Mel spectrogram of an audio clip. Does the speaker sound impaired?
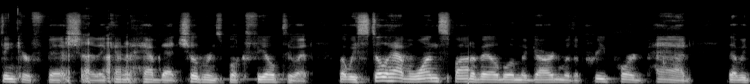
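No.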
